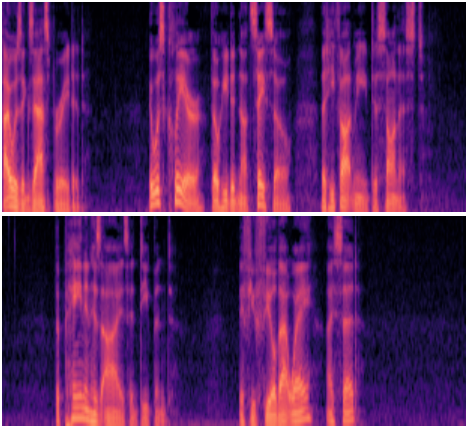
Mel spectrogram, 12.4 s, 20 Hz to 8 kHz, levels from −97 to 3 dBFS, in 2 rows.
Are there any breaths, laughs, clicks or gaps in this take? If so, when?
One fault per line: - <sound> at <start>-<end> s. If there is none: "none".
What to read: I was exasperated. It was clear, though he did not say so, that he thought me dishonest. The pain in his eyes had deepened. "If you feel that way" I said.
none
